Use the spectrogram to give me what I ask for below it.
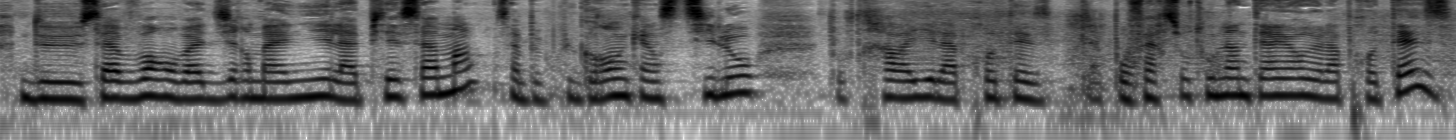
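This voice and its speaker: A woman with a medium pitch and a dark, mellow tone speaks at a fairly slow pace. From southern France, Montpellier. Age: 20s. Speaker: ocularist and social media creator. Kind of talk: interview. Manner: animated.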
